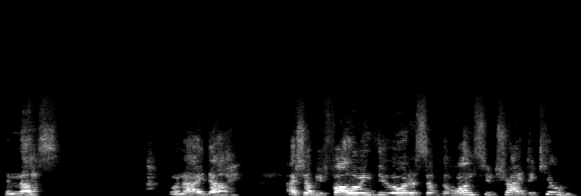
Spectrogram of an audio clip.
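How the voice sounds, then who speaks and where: A woman's voice: mid-range voice, normal speed, breathy edge, close to an everyday voice, low-quality recording. A woman playing an anguished, self-loathing blinded king in a declamatory, lamenting style of Greek tragedy. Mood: somber pleading. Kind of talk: theatrical Greek tragedy acting.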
